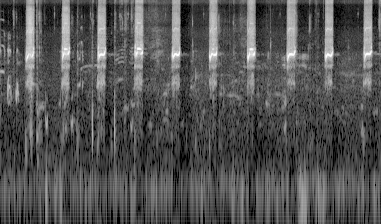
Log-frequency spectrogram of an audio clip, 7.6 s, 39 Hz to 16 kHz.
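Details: Francolin, known locally as irani dakhni teetar, producing ten clipped, harsh, high-pitched calls at a very regular rhythm of about one every 0.7 seconds, with little other sound.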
